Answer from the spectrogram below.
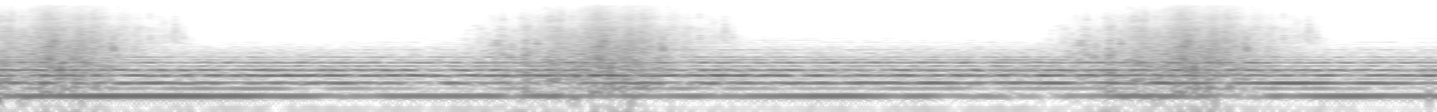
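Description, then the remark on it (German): The oars of a boat dip and splash through water in three slow, rhythmic strokes about three seconds apart, clear, over a steady low humming drone with no talking. “Plätschernd gleiten die Ruder unseres Bootes wieder unter die Wasseroberfläche.”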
